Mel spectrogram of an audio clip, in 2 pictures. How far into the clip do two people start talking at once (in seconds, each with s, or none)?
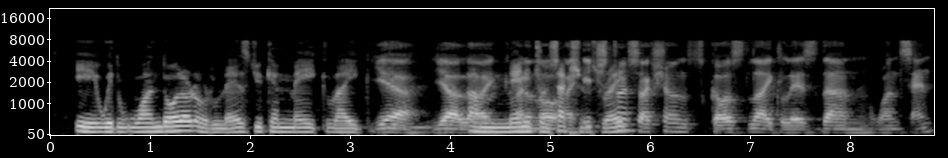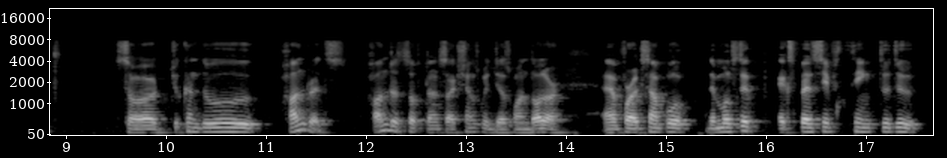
4.2 s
